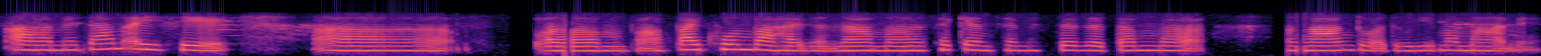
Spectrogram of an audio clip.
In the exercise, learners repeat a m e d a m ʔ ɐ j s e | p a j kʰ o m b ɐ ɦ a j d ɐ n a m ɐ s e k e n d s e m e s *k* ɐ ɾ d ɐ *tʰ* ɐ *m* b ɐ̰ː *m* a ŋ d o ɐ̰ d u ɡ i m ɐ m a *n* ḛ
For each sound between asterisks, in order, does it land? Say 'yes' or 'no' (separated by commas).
no, no, yes, no, yes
